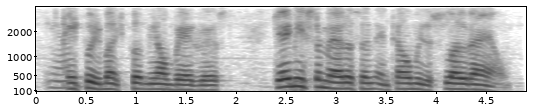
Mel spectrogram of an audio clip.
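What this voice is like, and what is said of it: Raspy, sick-sounding voice. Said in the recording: “raspy in your voice”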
